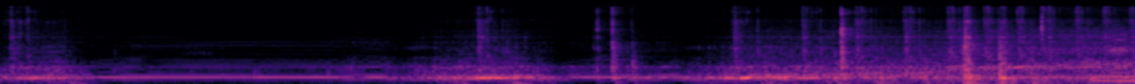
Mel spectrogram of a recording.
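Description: A sewing machine stitches a phone pillow along a tailor's chalk line, starting with a steady motor hum, then breaking into bursts of rapid needle clatter with a short back stitch, close and moderately loud.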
